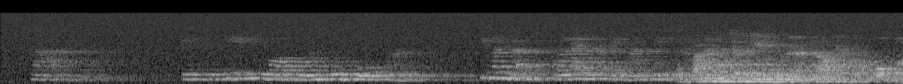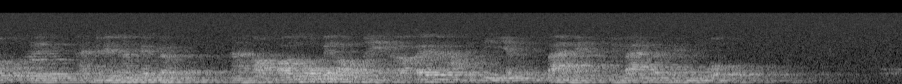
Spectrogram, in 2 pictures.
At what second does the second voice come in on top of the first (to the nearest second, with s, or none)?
7 s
